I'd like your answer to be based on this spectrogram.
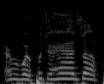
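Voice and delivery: high, loud retold police order; mock cop shout; cop command. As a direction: yell it like a cop with guns drawn. Cops ordering hands up.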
